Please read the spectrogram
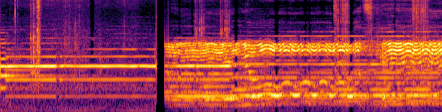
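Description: Orchestral music: sustained held notes break off abruptly about a second and a half in. The orchestra then resumes with an operatic voice singing with a wide vibrato.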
